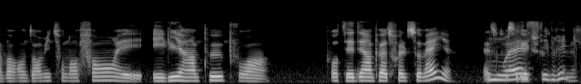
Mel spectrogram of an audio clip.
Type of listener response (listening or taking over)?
taking over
